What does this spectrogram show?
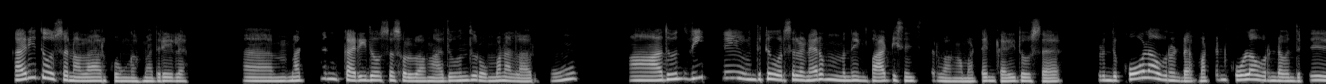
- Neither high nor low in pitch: Yes, medium, 180 Hz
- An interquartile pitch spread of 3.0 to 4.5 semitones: No, average, 5.0 semitones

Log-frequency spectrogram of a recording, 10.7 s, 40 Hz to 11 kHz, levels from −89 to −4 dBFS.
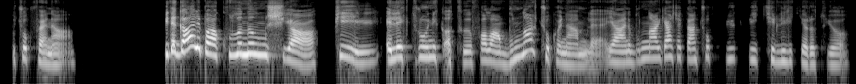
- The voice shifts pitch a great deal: Yes, wide, 5.9 semitones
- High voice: Yes, high, 220 Hz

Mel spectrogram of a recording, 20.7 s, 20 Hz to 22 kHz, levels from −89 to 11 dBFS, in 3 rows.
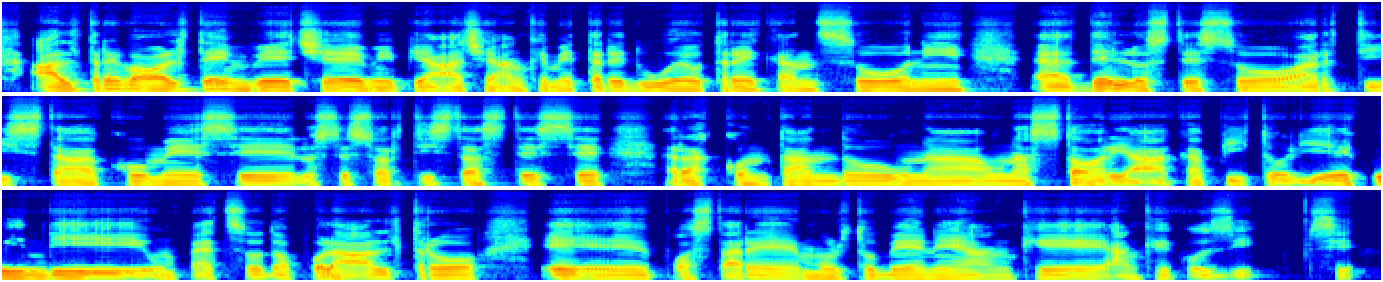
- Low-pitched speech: Yes, low, 100 Hz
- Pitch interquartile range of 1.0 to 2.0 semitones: Yes, narrow, 1.6 semitones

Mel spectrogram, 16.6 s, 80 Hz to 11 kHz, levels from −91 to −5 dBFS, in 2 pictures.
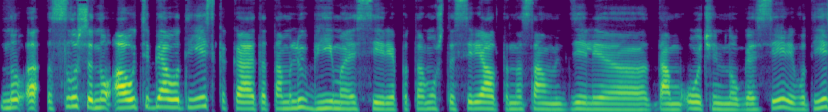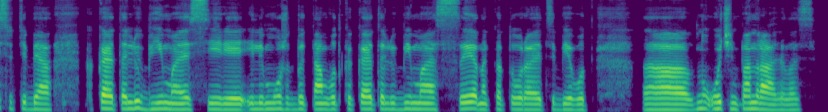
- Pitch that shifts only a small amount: Yes, narrow, 2.3 semitones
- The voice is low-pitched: No, medium, 175 Hz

